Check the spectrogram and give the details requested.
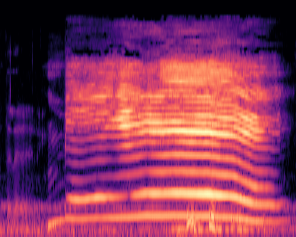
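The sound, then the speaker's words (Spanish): A high, thin whimpering cry like a small girl's, one sustained wavering wail lasting a couple of seconds, fairly loud; it is an adult voice imitating the sound. “Imagínate que vas a tomar este, este, vas a tomar agua a, tu cocina, güey, y escuchas allá afuera una vocecita que... Ay, no,”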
